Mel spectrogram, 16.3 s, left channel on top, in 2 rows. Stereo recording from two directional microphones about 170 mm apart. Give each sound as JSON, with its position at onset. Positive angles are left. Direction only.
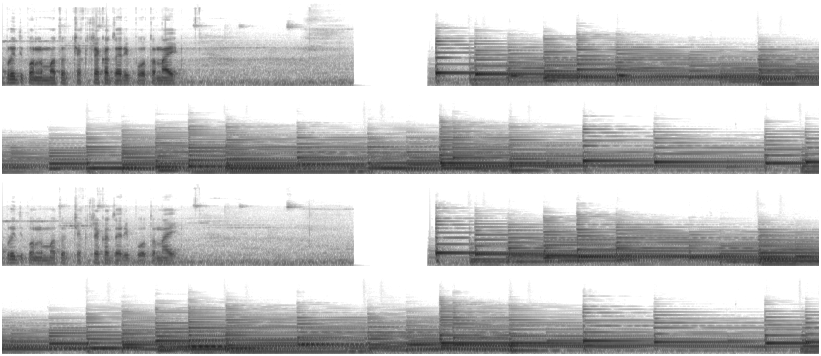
{"t": 0.3, "sound": "speech", "side_deg": 20}
{"t": 4.3, "sound": "music", "side_deg": 5}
